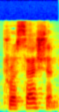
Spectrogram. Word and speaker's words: procession: 那么先来看第三个单词 procession. Procession, 那重音在 ce 这里啊，不要念成 procession, 是 procession, procession.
